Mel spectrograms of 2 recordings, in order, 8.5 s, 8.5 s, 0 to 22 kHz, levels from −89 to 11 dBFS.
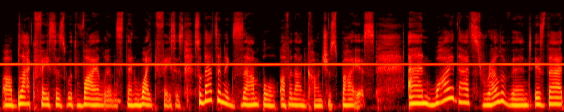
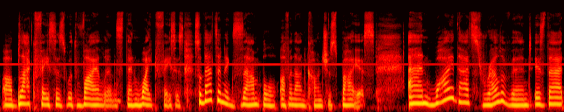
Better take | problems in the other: second | high-pitched whine; loud; throughout; 2.5 kHz, 6 dB below the speech; faint in the second

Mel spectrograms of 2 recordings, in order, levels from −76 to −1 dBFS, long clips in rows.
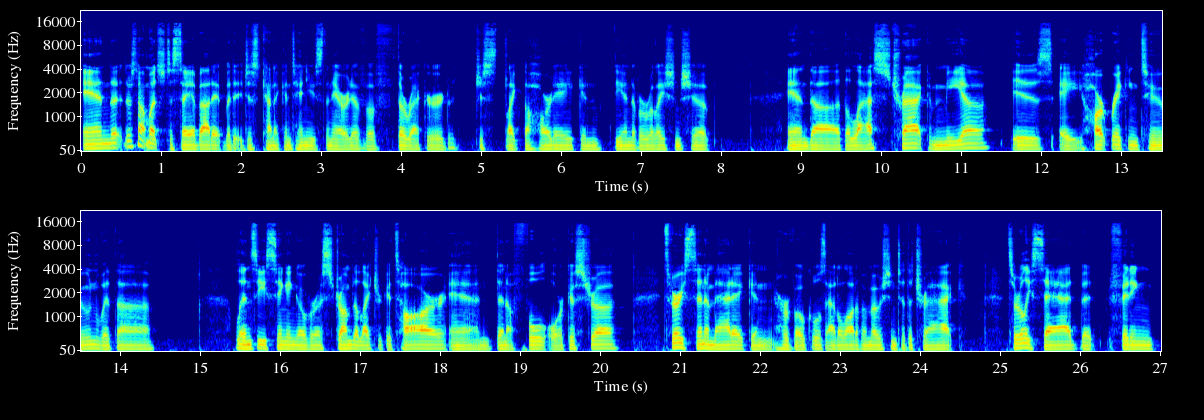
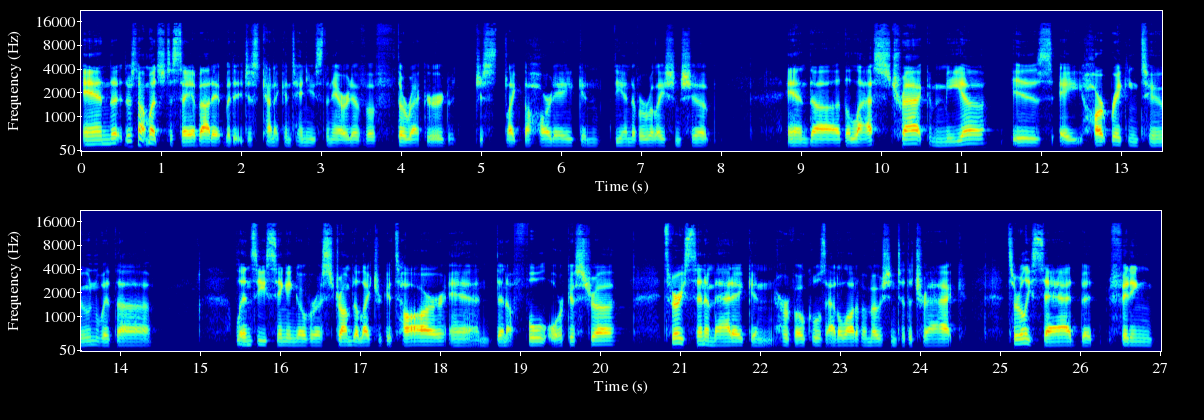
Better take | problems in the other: first | thin; very; fading below 450 Hz

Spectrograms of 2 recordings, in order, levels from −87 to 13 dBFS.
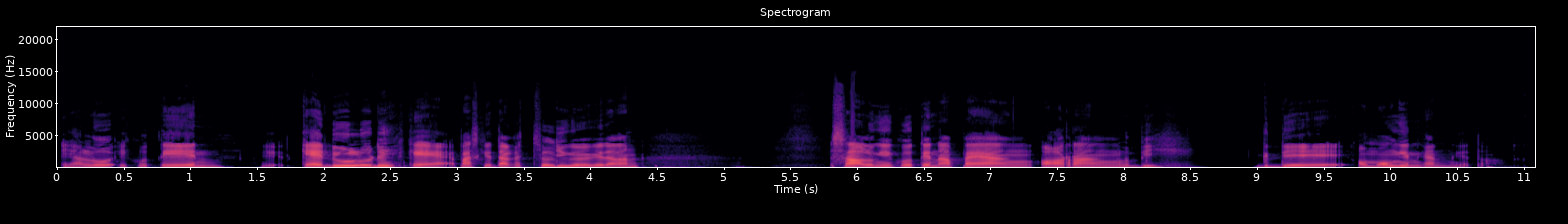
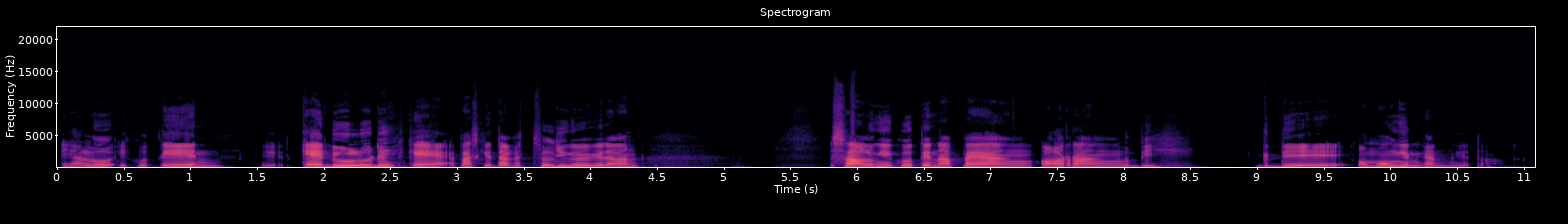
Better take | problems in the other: neither | none

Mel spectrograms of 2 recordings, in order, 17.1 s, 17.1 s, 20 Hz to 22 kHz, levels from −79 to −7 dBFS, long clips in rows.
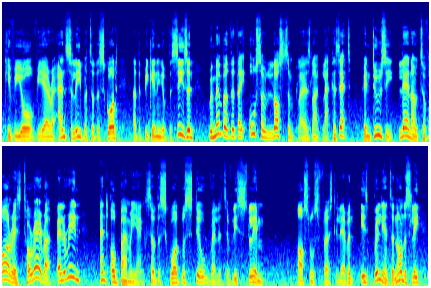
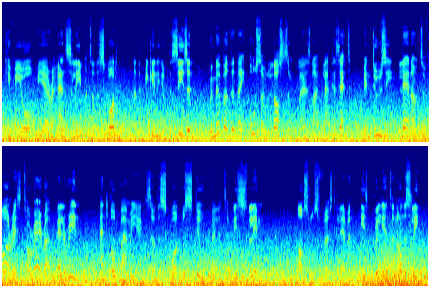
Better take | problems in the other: first | wind noise on the microphone; heavy; 1 dB above the speech; occasional gusts in the first

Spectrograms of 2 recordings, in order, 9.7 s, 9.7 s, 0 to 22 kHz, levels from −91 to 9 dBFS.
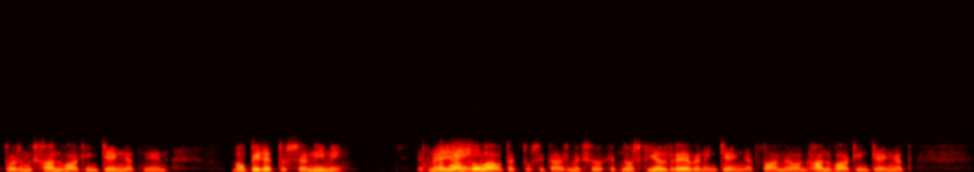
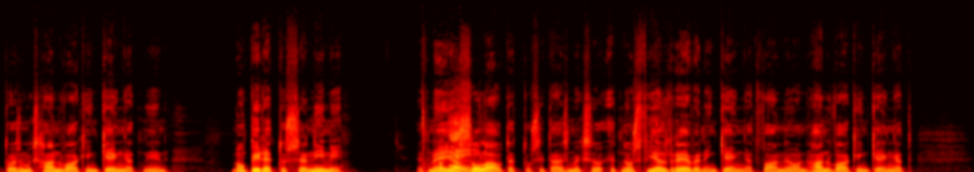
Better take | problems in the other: second | phone-call audio; nothing above 3.5 kHz

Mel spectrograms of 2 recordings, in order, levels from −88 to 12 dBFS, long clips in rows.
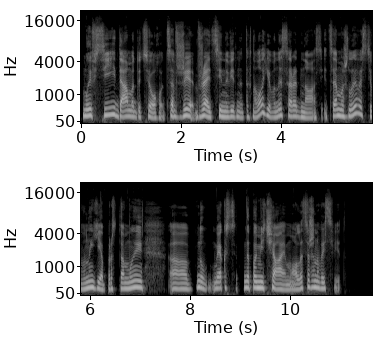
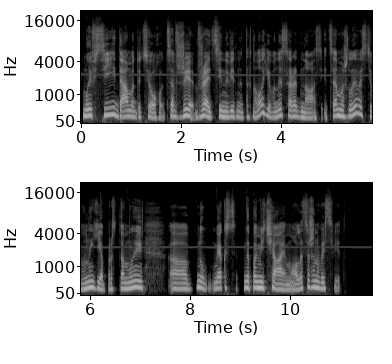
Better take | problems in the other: first | high-pitched whine; faint; throughout; 2.5 kHz, 35 dB below the speech

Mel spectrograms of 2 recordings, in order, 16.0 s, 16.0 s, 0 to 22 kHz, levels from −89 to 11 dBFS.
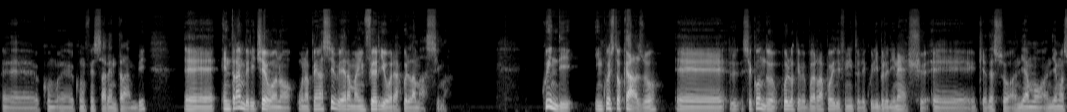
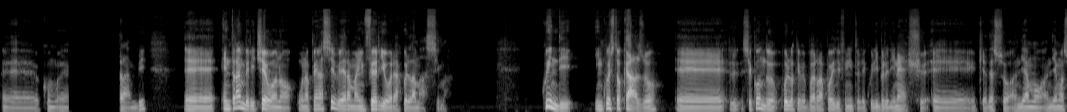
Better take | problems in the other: first | audio cutting out; at 1 s for 1 s

